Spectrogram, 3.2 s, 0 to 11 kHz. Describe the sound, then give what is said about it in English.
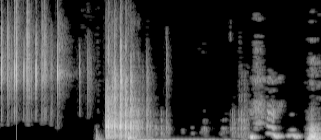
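Quick clicking rattle of dice shaken in a cup, then a louder clattering burst as they tumble onto a surface, followed by a brief murmur of voice; the dice are rolled to pick a giveaway winner and land on 13. “But I'm going to roll some dice here, see who gets this Pixel Thor.”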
